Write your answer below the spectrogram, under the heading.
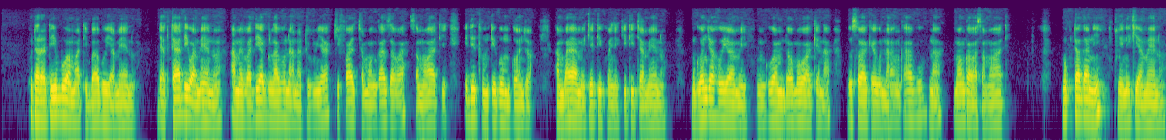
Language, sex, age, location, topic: Swahili, female, 25-35, Kisii, health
